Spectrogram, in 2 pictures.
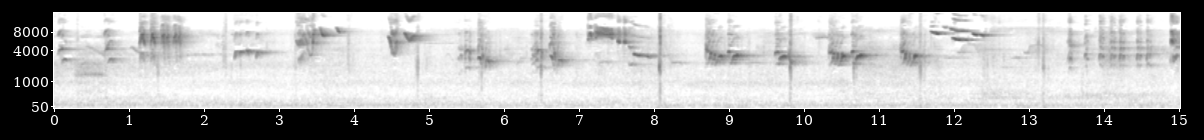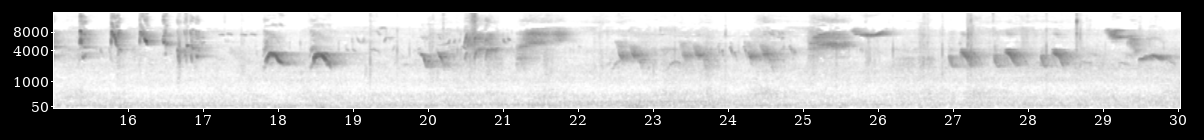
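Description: Several songbirds chirping and calling, many short high calls overlapping throughout.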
